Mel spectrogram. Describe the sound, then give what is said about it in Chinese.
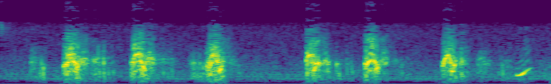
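A dog barks sharply about six times in loose, uneven bursts, loud, ending with a short higher-pitched whine; it is barking at a sparrow that has taken its territory. “怎么狗狗在叫啊？”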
